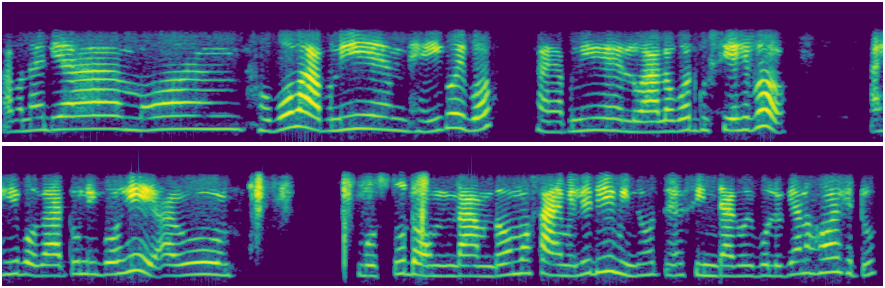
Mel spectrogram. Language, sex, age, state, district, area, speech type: Assamese, female, 18-30, Assam, Majuli, urban, conversation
